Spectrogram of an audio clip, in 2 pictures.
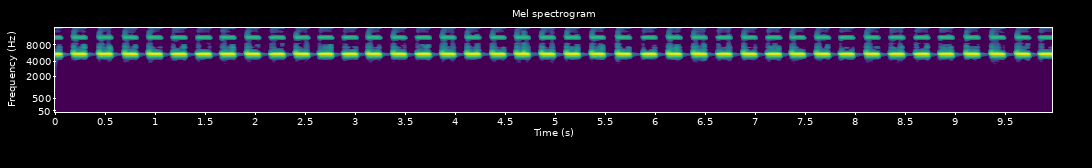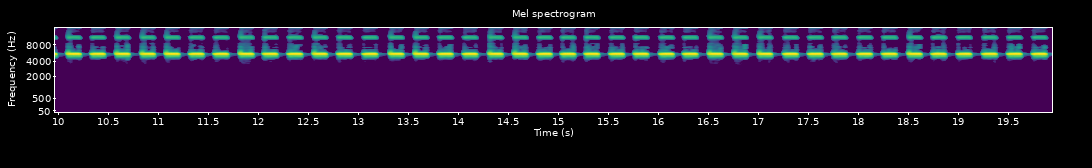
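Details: Rhythmic chirping of a male cricket in summer evening stillness, brisk high-pitched pulses repeating about four times a second, evenly spaced and unbroken for twenty seconds, no other sounds.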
